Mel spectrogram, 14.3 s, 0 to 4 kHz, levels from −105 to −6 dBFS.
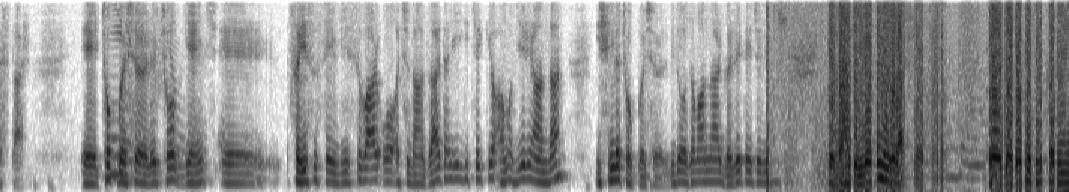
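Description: Up to 10.22 s the speech carries the band-limited G.711 telephone sound, with nothing above 4 kHz, fitting 8 kHz A-law coding. From 10.22 s to the end at 14.26 s, mu-law and A-law are mixed up: A-law bytes are read as mu-law, scrambling sample levels. Speech turns harsh and gritty, and pauses fill with hiss because the quietest values are lifted. Unlike plain clipping, the distortion persists at low levels and in silence.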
